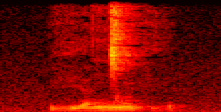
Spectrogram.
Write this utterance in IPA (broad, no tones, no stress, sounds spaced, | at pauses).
vʲ a ŋ͡ǀ õ fʲ ə̤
